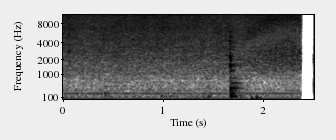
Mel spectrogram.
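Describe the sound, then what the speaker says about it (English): Vegetables sauté in a deep skillet with a loud, steady sizzle close by, broken midway by a brief scrape of stirring before cutting off abruptly. "I'm going to add all our veggies and saute them until they become nice and soft, almost caramelized."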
